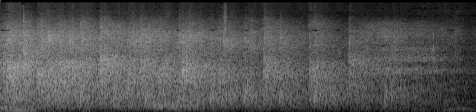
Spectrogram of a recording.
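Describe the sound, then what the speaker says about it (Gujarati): An audience at a Gujarati poetry gathering claps together in a steady patter of applause that gradually fades toward the end, with no talking over it. "એ સ્તરે પહોંચાડવા બદલ આ બંને મિત્રોને આપણે તાળીઓથી વધાવીએ"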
